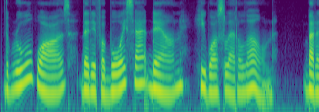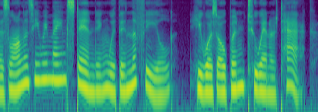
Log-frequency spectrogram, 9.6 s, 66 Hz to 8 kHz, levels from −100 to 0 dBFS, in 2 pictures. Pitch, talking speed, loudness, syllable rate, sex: 180 Hz, 180 wpm, -17 LUFS, 4.3 syllables/s, female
